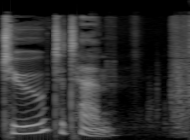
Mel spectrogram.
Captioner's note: speaking French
